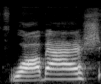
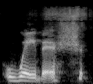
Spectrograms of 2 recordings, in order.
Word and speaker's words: Wabash: Also, it is not actually Wabash. If you're from Wabash, it's pronounced Wabish.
